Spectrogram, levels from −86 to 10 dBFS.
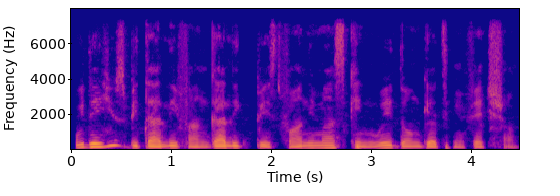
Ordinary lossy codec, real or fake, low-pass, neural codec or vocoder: none; real; 7.2 kHz; none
